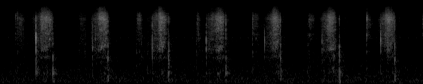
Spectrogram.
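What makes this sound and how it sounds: A hand-sized deck of glossy printed cardstock tarot cards with dark starry backs and a triple-moon symbol is overhand-shuffled by both hands above a cloth-covered table, the deck split into two stacks. The cards slide and flick against each other in a steady rhythm of quiet, bright, papery swishes and crisp flicks with no low end. Each burst stops almost at once into near silence.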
